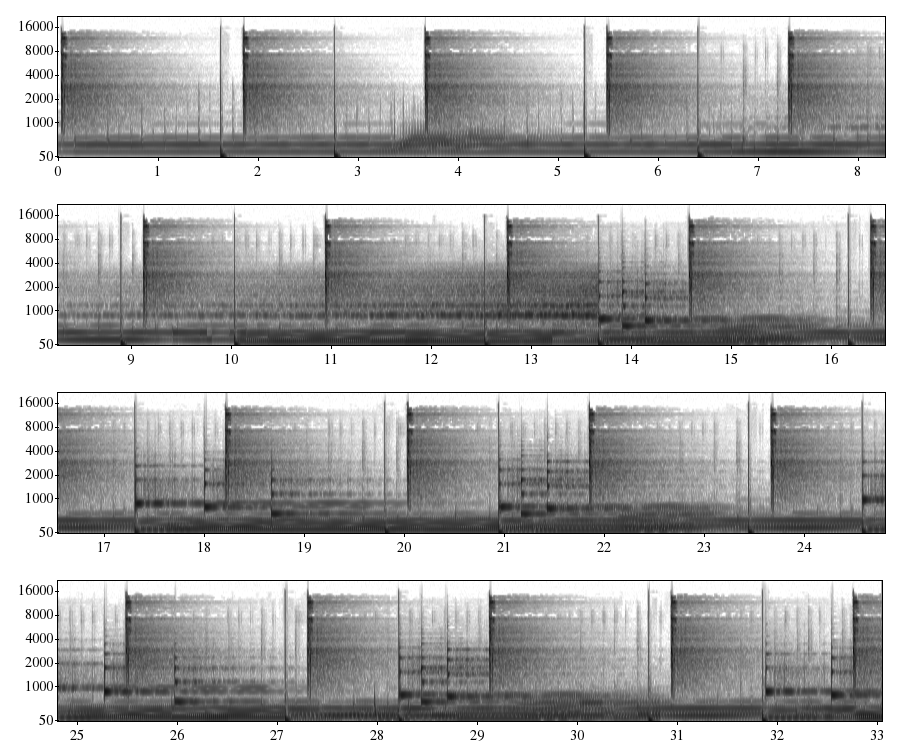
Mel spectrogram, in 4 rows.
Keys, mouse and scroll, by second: 0.3 click, 2.5 click, 3.9 l, 5.7 click, 9.2 click, 10.5 click, 11.0 scroll down 1, 11.5 scroll down 1, 13.6 click, 14.6 click, 17.9 click, 19.7 space, 20.4-21.0 scroll down 2, 21.5-22.7 drag, 22.9-23.5 scroll down 2, 24.2 click, 24.9-25.2 scroll up 1, 25.9-27.8 drag, 28.2-28.6 scroll up 1, 30.5 click.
